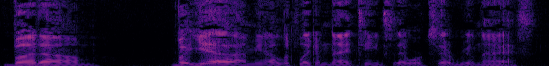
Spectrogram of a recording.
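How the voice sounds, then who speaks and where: A man in his twenties hosting a podcast, chatting in a blunt, casual way with a husky voice. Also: medium pitch, a little fast, a little mellow, dry recording. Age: 20s. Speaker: podcast host. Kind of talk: casual chat.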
